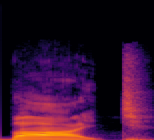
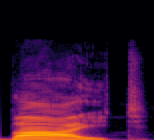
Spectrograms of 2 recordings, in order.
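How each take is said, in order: No difference in how they are said.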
